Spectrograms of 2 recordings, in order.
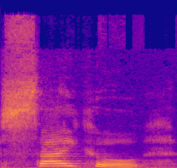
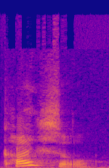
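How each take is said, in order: First: The word begins with an S sound. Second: The word begins with a K sound. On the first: The speaker calls it right. "The first C is giving S sound" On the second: The speaker calls it wrong. "Why we cannot pronounce it like Kaisel?"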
